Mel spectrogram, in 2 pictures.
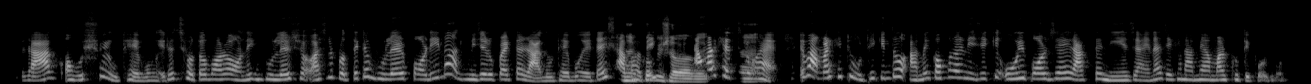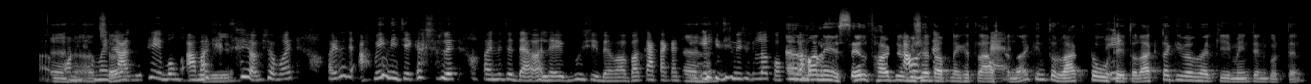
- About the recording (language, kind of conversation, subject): Bengali, podcast, আপনার কি কখনও এমন অভিজ্ঞতা হয়েছে, যখন আপনি নিজেকে ক্ষমা করতে পেরেছেন?
- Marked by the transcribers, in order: other background noise; laughing while speaking: "আমার ক্ষেত্রে"; laughing while speaking: "আমি নিজেকে আসলে"; laughing while speaking: "জিনিসগুলো কখনো আমার"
